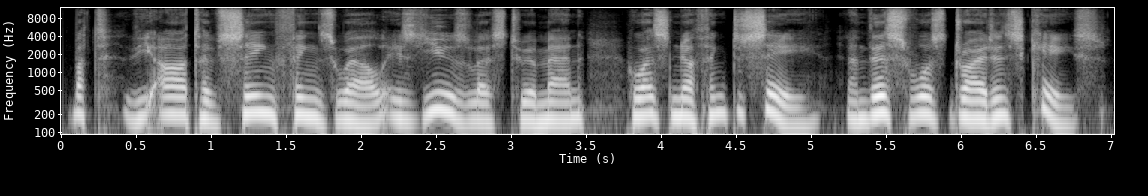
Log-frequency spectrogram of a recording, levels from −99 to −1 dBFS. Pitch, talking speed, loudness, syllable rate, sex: 170 Hz, 190 wpm, -17 LUFS, 4.1 syllables/s, male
